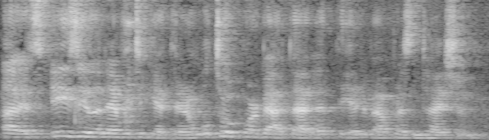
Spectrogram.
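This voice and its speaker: Amid noticeable background noise and audible room echo, a woman with an American accent speaks at medium pitch with ordinary pitch variation. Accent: Australian with slight California twang. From Australia. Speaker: travel industry presenter. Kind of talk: conference presentation. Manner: animated.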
